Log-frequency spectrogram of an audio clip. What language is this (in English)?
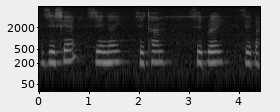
Bodo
